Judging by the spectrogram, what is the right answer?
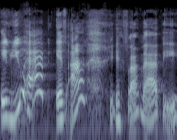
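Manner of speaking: high, swooping voice, shooting up unexpectedly. Speaker explaining being open about feelings, voice going high. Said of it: "I don't know why my voice got so high".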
